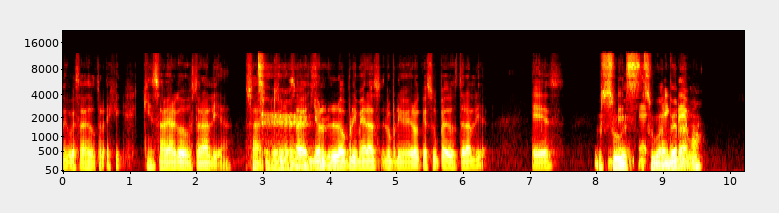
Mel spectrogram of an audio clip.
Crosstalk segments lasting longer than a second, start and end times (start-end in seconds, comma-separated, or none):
8.2-9.6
